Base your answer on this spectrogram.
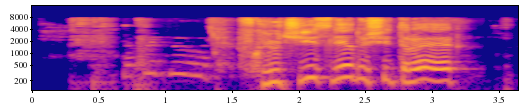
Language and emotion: Russian, angry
